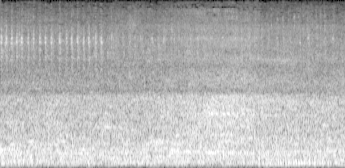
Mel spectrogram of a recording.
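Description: Busy street traffic noise: motor vehicles running and passing in a steady, unbroken wash of engine and road sound.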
